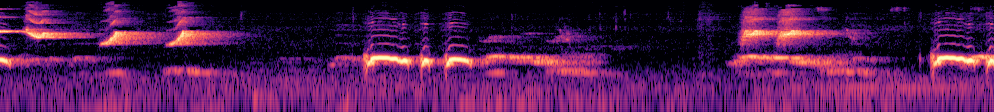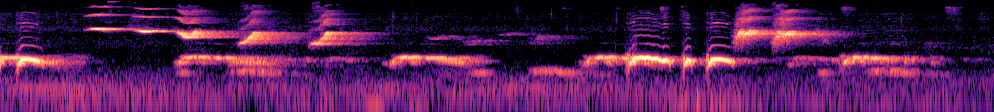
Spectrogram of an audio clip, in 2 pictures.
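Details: Local zebra dove singing loud, long cooing phrases used as a lure to stimulate other doves to sing; bursts of rolling, stuttered coos recur every few seconds, mixed with higher chirping notes from other birds.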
